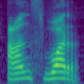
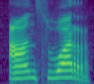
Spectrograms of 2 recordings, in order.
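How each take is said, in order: The two takes are said the same way.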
